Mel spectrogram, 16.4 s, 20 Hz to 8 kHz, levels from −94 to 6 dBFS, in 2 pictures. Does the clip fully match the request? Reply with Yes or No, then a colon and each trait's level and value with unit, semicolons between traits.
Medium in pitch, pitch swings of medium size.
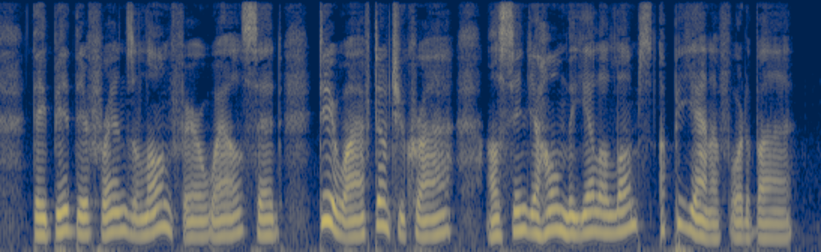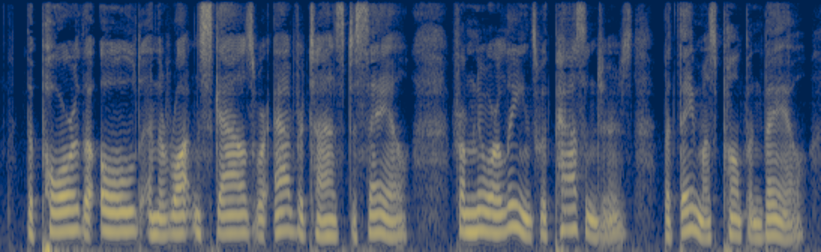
Yes: medium, 170 Hz; average, 3.8 semitones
